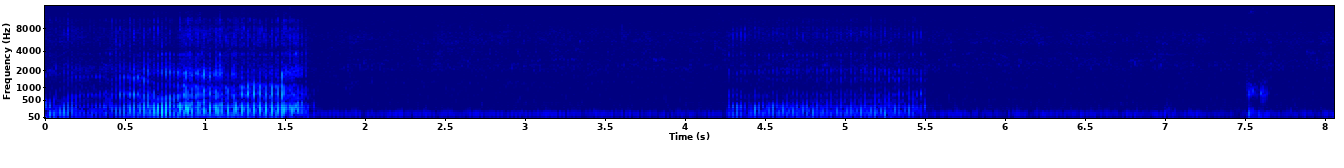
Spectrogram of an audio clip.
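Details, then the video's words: Sleeping English Bulldog snoring around the house: a loud, harsh, rattling snore, then a quieter buzzing snore a few seconds later, with a steady electrical hum underneath. "A Bulldog's Snore Compilation... Boss-Hogg the English Bulldog"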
